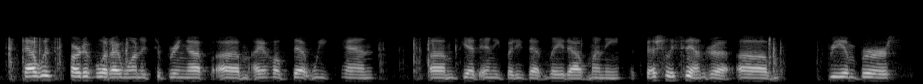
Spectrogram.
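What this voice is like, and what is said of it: Sick, slightly fading voice. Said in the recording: “I'm kind of getting sick. I'm losing my voice a little bit.”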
